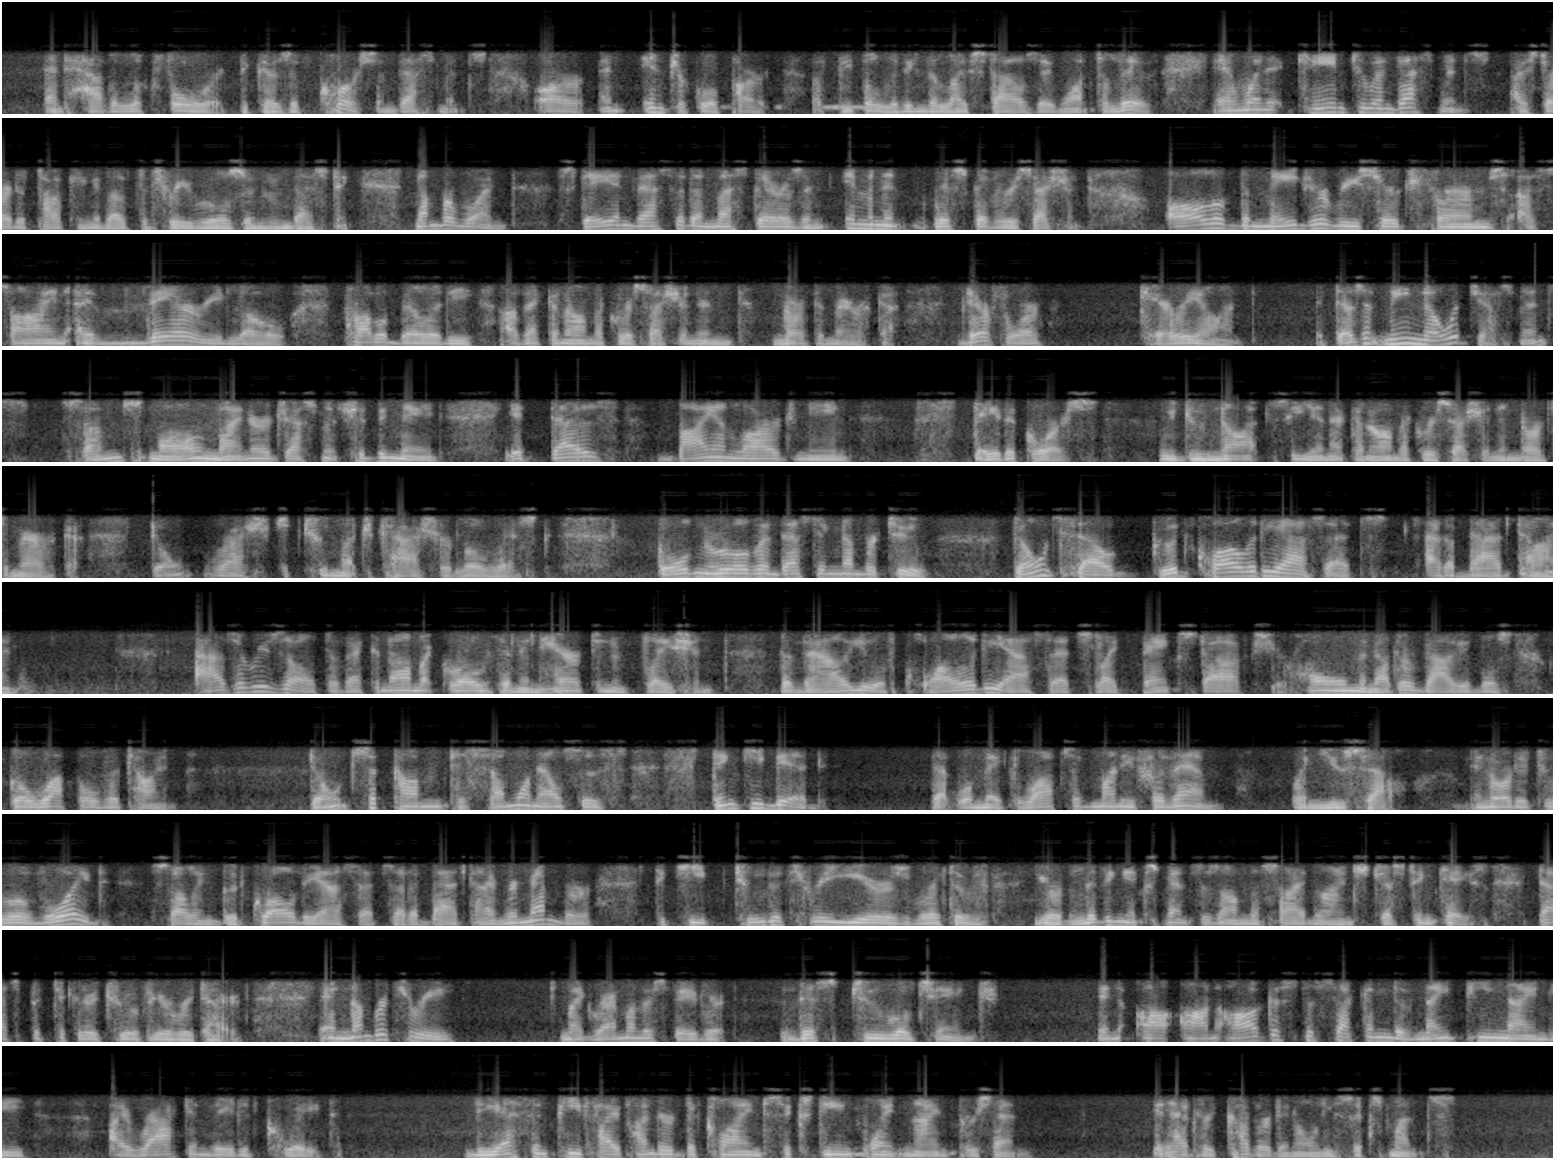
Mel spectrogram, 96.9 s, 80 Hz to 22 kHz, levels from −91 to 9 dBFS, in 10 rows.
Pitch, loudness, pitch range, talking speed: 100 Hz, -20 LUFS, 90-115 Hz, 150 wpm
